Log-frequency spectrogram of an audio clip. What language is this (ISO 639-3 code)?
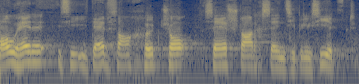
gsw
